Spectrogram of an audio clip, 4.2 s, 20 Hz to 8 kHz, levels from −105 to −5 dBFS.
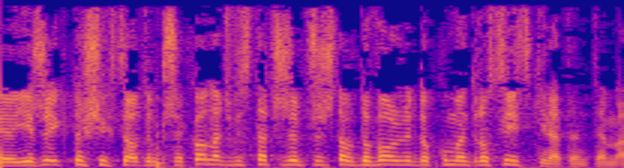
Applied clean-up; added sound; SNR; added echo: none; none; none; none.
